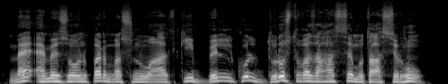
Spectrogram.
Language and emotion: Urdu, surprised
